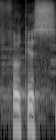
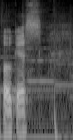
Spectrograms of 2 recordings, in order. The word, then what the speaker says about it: Fokoos: and he told me it's just pronounced like focus so yeah i think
